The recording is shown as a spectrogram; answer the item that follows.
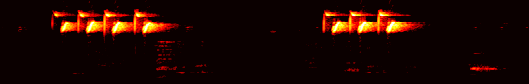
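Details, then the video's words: European goldfinch giving two short bursts of four high, bright twittered notes each, separated by a pause of over a second, with a faint low chatter beneath. "تغريد طائر الحسون chant de chardonneret"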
